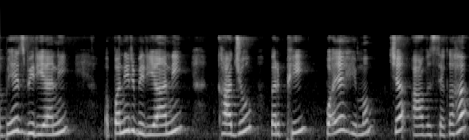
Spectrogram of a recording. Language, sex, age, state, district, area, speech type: Sanskrit, female, 18-30, Odisha, Puri, rural, spontaneous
